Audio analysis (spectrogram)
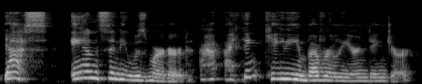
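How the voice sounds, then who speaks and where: A woman's voice: medium pitch, big pitch swings, normal speed, lightly acted. A woman playing the worried, insistent partner of a missing person in a screenplay table read, pressing and urgent.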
